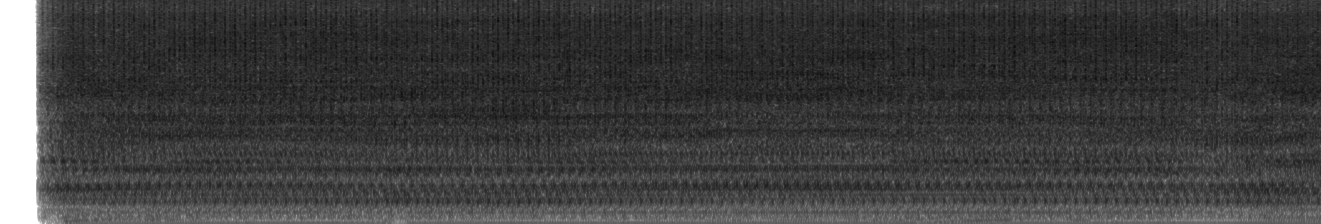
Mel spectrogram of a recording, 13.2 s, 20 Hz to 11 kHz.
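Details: Opel Astra H 1.6 (Z16XEP) at idle: rapid, fairly regular ticking knock, about four per second, over steady idle, with engine noise from the rear area and power loss; source unclear.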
